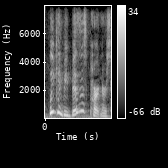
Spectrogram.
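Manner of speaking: quick salesman patter; fast eager pitch. Acted. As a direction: rush the offer eagerly.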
